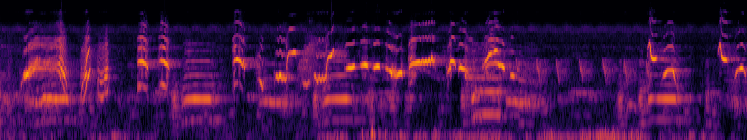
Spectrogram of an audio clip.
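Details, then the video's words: White-rumped shama in full voice, tail spreading, pouring out a rapid medley of sharp whistles, chattering notes and slurred upward sweeps with hardly a pause, backed by faint low thumping. "burung kacer gacor buka ekor sekali bunyi langsung bisa merangsang kacerlain gacor"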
